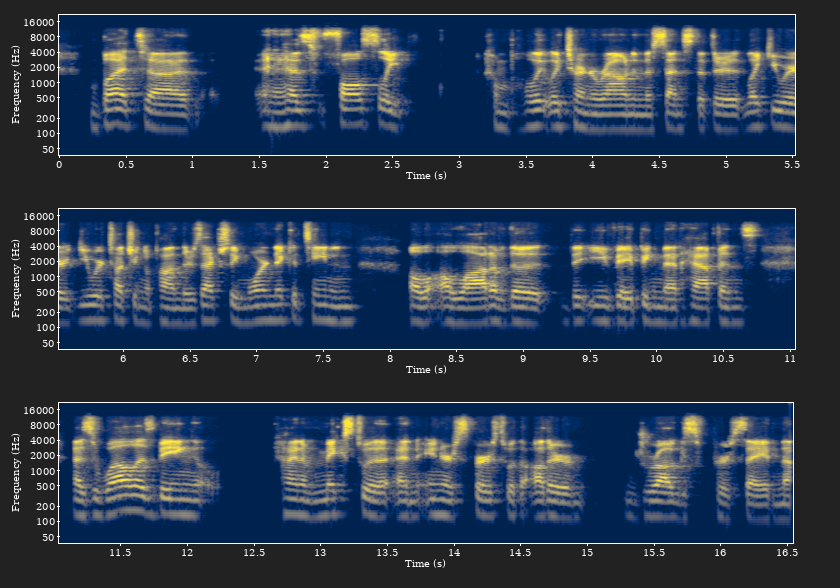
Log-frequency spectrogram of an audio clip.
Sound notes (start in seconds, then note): none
